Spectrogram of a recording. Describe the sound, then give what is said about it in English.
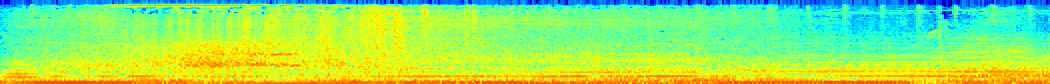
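A Jeep pulls up with loud skidding tires in Hulu's Animaniacs return announcement, a reference to the Jurassic Park scene where they first arrive and see the dinosaurs: a sustained screech over a low, steady engine rumble that holds for several seconds before easing slightly near the end. “the pull up in the Jeep.”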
